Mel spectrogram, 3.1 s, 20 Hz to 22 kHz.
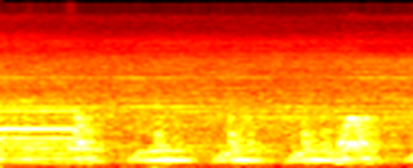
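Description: A Bambu Lab X1 Carbon 3D printer runs its calibration routine, its stepper motors whining in repeated rising and falling tones, close and fairly loud, alone without talk.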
